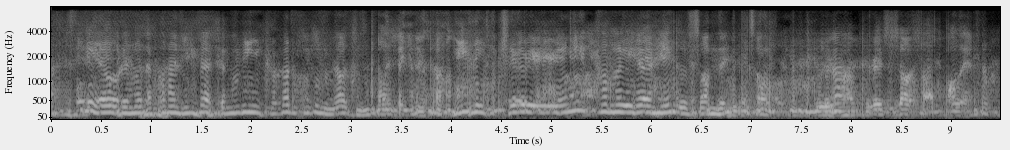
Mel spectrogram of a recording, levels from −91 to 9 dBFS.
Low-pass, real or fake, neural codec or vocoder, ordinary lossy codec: 7.2 kHz; fake; codec, 16 kHz, 1 kbps, FreqCodec, smaller model; none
